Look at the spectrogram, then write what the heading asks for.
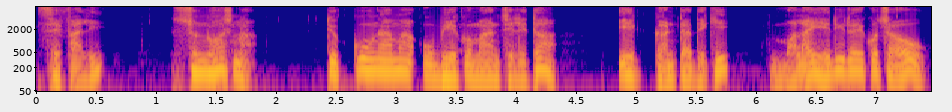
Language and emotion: Nepali, fearful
